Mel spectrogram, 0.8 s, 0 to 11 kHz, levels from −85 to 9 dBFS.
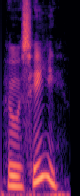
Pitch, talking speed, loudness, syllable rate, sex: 230 Hz, 225 wpm, -15 LUFS, 4.6 syllables/s, female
